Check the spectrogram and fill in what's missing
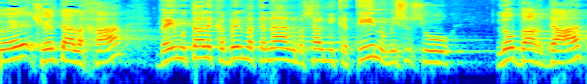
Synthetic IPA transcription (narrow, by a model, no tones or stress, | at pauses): eʃo̞e̞ltaːlaχa | veaimutaʁle̞kabe̞lmatanale̞maʃalmikatinomiʃuʃeu | lo̞baʁdaʕat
